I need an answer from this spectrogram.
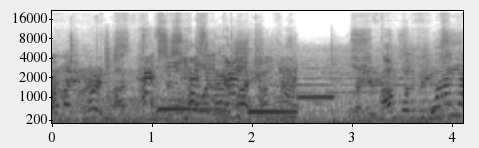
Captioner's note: alert chimes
